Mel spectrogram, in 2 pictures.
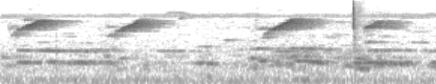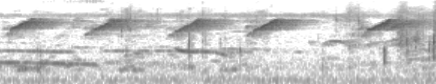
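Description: A bird repeating a short, high, downward-sliding chirp about twice a second, with fainter, lower bird calls underneath.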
